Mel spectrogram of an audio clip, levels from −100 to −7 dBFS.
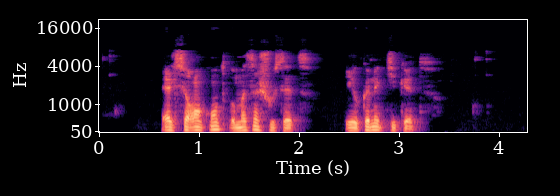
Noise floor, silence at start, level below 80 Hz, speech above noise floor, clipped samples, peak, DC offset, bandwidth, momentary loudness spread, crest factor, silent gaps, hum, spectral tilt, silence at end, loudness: -71 dBFS; 0.65 s; -58 dBFS; 48 dB; under 0.1%; -4 dBFS; under 0.1%; 7.4 kHz; 14 LU; 20 dB; none; none; -6 dB/octave; 1.15 s; -24 LUFS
